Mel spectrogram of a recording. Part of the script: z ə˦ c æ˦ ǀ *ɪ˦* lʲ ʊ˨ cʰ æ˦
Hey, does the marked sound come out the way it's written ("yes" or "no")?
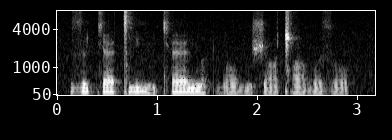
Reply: no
